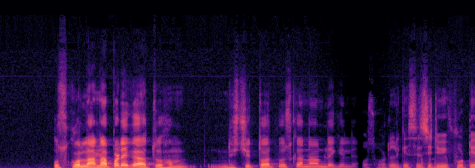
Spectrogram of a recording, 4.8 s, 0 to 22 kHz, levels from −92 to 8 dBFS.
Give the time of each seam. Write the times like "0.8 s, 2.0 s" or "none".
3.6 s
